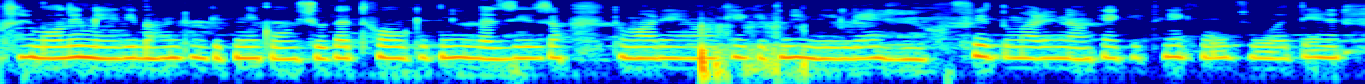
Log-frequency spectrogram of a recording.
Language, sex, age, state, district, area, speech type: Urdu, female, 18-30, Bihar, Khagaria, rural, spontaneous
